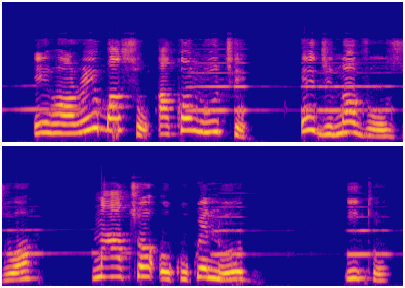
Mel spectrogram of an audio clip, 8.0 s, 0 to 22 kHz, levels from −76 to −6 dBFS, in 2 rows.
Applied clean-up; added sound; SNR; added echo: neural mask model RNNoise.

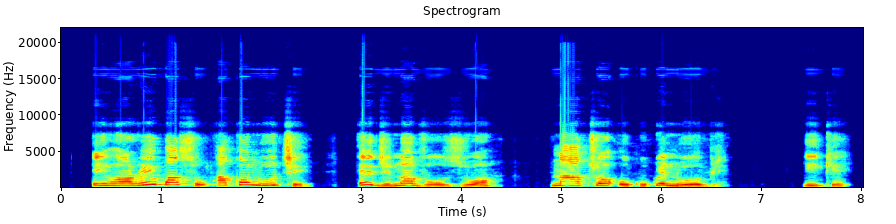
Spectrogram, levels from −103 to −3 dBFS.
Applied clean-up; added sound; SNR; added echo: none; none; none; none.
